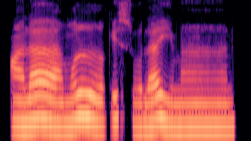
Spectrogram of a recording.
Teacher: Huruf sin nggak bertasjid, jadi jangan ala mulkis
